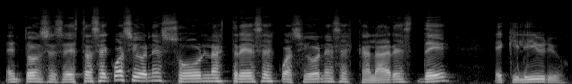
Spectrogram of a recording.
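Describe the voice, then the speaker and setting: A man's voice: mid-range voice, slow, darkish tone. A man teaching a statics class, explaining equations patiently and stopping to correct his own mistakes.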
